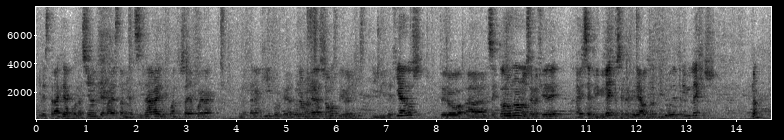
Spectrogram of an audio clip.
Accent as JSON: {"language": "Spanish", "town": "Mexicali", "region": "Baja California", "country": "Mexico", "said": "Pues yo soy de Tangamandapio, perdón, de Mexicali"}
